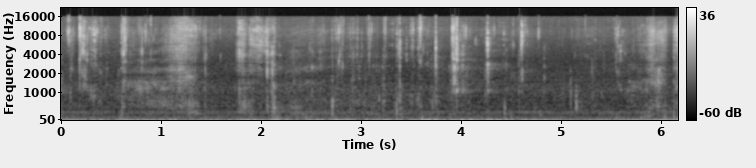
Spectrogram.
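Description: Close-miked chewing and biting of a mouthful of rice and grilled yellow croaker, with many short sharp mouth clicks and smacks.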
